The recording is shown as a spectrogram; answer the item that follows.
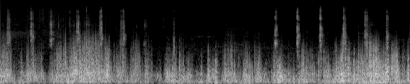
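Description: Two ponies jostling each other close by on grass: irregular knocks and scuffles over a rough rushing noise.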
